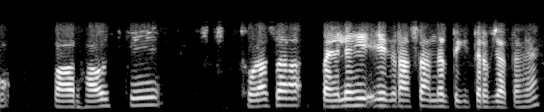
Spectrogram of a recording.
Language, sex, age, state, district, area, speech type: Hindi, male, 18-30, Uttar Pradesh, Bhadohi, urban, conversation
